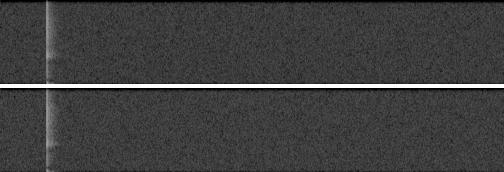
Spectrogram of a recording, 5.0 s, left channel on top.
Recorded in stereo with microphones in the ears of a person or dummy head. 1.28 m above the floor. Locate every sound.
0.5 s a finger snap: 5° left (ahead or behind), 0.5 m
